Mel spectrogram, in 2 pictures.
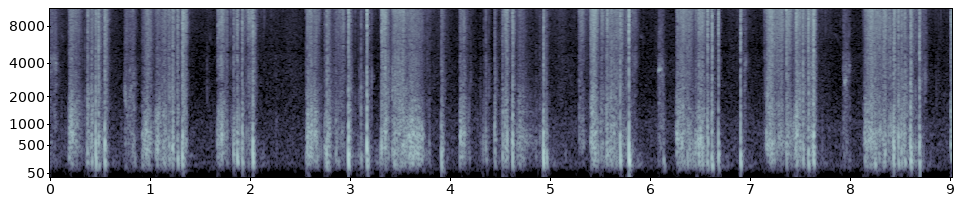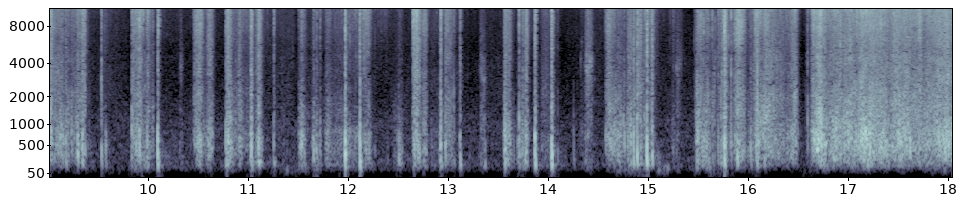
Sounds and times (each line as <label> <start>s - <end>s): footsteps in snow 0.1s - 18.0s
snow sounds 14.4s - 18.0s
